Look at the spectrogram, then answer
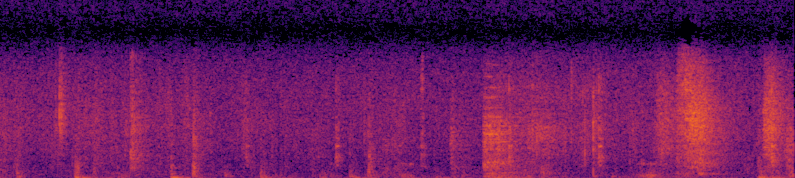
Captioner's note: ticking of the clock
